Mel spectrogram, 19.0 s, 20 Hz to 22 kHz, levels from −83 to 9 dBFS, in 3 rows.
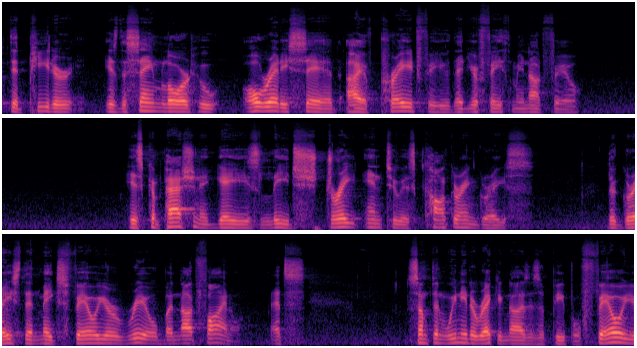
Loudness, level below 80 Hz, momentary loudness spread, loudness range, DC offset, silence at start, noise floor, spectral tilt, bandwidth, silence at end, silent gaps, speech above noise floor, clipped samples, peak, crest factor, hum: -25 LUFS; -68 dBFS; 13 LU; 6 LU; under 0.1%; 0 s; -61 dBFS; -4 dB/octave; 18 kHz; 0 s; none; 37 dB; under 0.1%; 0 dBFS; 26 dB; none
